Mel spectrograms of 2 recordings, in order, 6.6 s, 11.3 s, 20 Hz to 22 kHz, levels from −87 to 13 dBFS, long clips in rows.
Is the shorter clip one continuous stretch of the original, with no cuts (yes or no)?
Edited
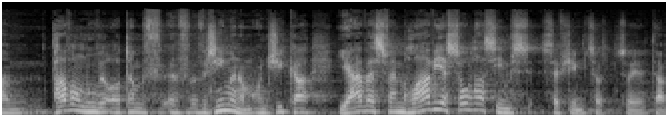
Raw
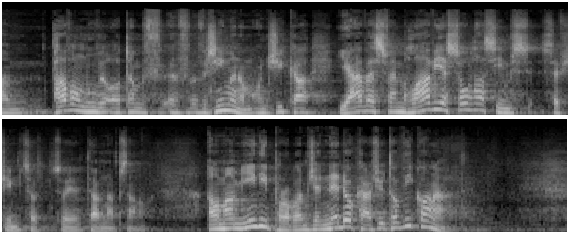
yes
